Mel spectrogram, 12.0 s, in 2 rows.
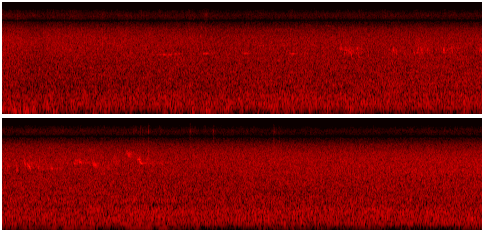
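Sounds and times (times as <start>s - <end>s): steady outdoor hiss: 0.0s - 12.0s
faint songbird chirping: 1.8s - 8.2s.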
